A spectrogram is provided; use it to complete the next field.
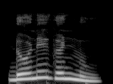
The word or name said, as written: ಡೊಣೆಗಣ್ಣು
